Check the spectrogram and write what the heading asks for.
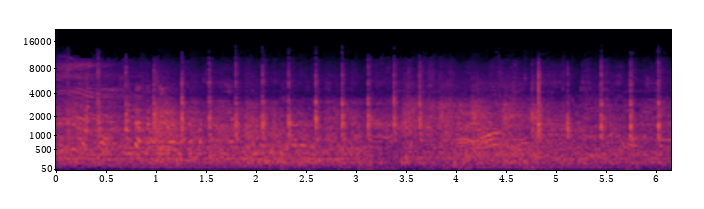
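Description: Footsteps on cobbled paving, about two a second, under the murmur of people talking around market stalls.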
